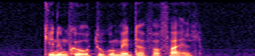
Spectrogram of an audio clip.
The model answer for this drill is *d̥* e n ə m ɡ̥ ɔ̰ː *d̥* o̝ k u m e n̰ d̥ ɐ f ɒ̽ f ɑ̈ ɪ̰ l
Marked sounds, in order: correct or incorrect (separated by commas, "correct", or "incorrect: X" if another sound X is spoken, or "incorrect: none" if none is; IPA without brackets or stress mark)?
incorrect: ɡ̥, correct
